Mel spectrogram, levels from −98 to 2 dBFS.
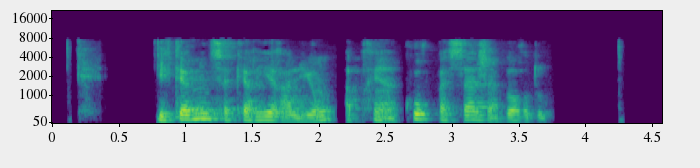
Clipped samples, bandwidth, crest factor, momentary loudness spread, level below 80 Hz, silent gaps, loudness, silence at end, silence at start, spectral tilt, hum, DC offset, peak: under 0.1%; 8 kHz; 20 dB; 19 LU; -60 dBFS; 0.43-0.77 s, 2.15-2.20 s; -23 LUFS; 0.85 s; 0.2 s; -5 dB/octave; none; under 0.1%; -4 dBFS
